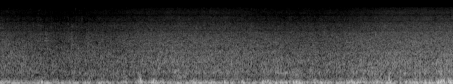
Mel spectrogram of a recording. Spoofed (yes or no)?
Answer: no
